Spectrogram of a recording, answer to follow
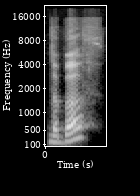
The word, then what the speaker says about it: LaBeouf: have Anna Kendrick Chris Pine and Shia LaBeouf the buff I know how to say his name but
